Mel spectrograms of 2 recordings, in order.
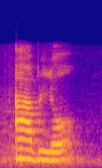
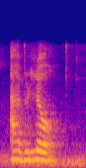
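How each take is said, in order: First: The stress is on the first syllable. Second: The stress is on the last syllable. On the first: I speak. "hablo es grave" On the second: He or she spoke. "habló sería aguda"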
